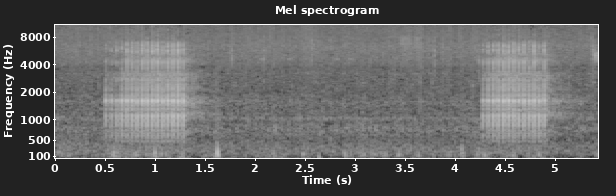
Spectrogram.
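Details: A male lesser spotted woodpecker in Karst, Slovenia, in February 2024, also seen feeding on oak galls, gives two drum rolls a few seconds apart, each under a second of rapid, even, rattling strikes, with a single knock between them.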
